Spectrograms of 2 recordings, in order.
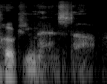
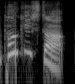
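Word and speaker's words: PokéStop: man chuckecheese is a Pokemon stop it's a Poky stop that's what they're called it's a Poky stop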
